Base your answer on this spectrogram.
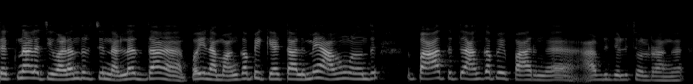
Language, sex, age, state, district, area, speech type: Tamil, female, 45-60, Tamil Nadu, Madurai, urban, spontaneous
